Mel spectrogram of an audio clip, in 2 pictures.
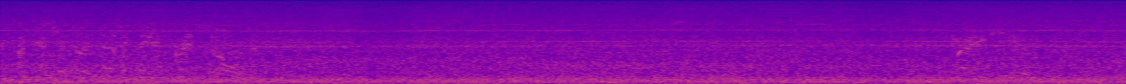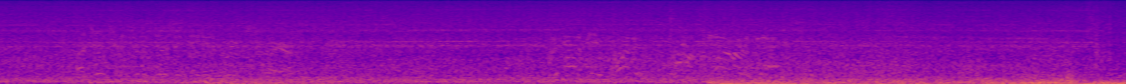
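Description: A propeller plane's engine drones steadily and grows louder near the end.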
